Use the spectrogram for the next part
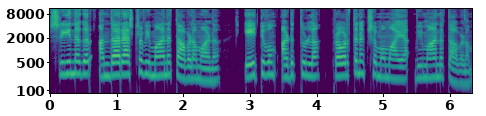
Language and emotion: Malayalam, neutral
